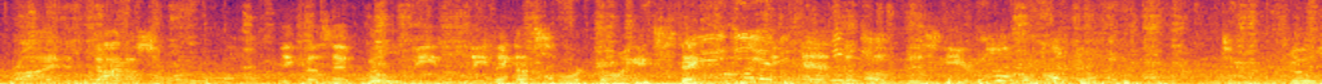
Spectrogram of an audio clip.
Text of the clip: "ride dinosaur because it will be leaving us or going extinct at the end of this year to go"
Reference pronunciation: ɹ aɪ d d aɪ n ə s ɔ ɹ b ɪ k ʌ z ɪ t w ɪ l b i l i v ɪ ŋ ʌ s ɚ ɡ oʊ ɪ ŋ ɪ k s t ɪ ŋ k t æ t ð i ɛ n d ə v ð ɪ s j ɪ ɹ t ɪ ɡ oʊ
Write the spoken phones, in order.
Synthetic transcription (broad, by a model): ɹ aɪ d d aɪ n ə s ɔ ɹ b ɪ k ʌ z ɪ t w ɪ l b i l i v ɪ ŋ ʌ s ɚ ɡ oʊ ɪ ŋ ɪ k s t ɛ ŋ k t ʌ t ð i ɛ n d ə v ð ɪ s j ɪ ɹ t ɪ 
